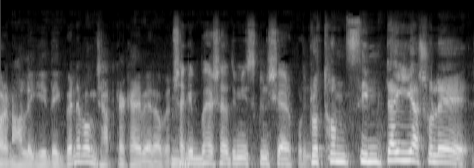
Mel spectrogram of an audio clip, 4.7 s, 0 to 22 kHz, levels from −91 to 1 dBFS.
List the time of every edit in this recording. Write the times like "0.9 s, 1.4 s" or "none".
1.7 s, 3.0 s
